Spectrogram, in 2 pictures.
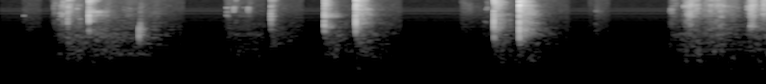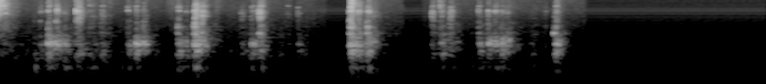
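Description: Choppy video-call audio from a participant on a poor connection: about a dozen short, garbled fragments of sound, each cut off by dead silence.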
